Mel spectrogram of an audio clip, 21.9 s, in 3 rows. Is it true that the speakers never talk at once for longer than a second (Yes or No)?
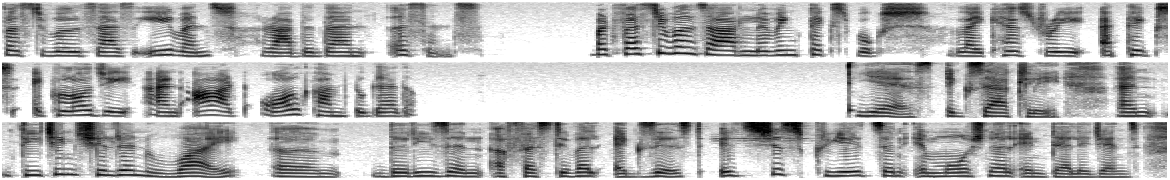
Yes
